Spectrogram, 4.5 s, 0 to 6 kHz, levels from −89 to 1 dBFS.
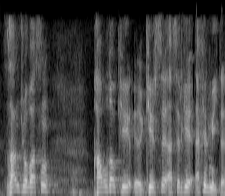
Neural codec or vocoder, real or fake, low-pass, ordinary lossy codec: none; real; 5.4 kHz; AAC, 24 kbps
